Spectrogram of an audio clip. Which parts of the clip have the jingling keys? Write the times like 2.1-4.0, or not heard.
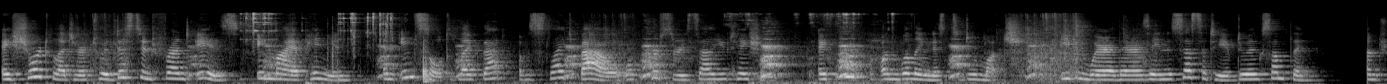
2.4-4.3, 7.2-8.9.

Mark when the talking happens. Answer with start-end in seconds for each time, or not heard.
0.0-13.8.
